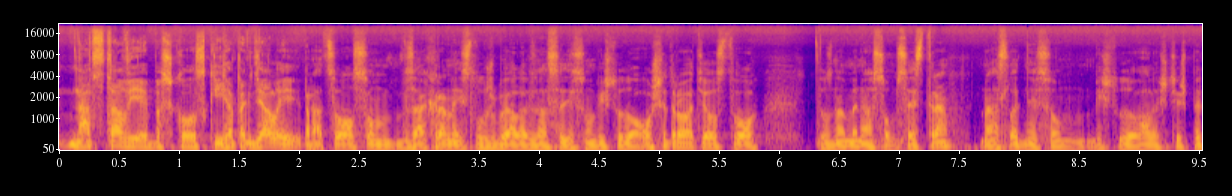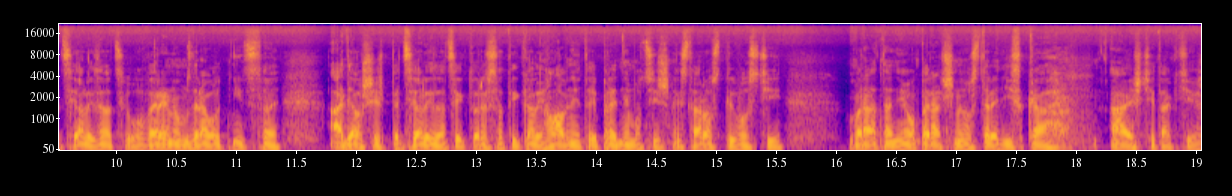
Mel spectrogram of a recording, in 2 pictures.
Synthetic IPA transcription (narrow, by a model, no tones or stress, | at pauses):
nat̪st̪aʋɪɛpʃkɔlskiːɣat̪aɡɟalɛjpɾa̰t͡sɔʋalsɔmvzaːxɾanːɛjsluʒbɛalɛvzaːsaɟɛsɔmʋiʃt̪ud̪ɔʋa̰lˠɔʃɛt̪ɾɔʋacɛʎst̪ʋɔ | t̪ɔznamɛnaːsɔmsɛst̪ɾa | naːslɛd̪ɲɛsɔmʋiʃt̪ud̪ɔʋalɛʃcɛʃpɛt͡sializaːt͡siṵʋɔʋɛɾɛjnɔmzd̪ɾaʋɔt̪ɲiːt͡st̪ʋɛʔa̰ɟalʃɪɛʃpɛt͡sializaːt͡siɪɛk̚t̪ɔɾɛːsat̪iːkaliɦlaʊɲɛt̪ɛjpɾɛd̪ɲɛmɔt͡sɲit͡ʃnɛ̰jst̪aɾɔst̪liʋɔsci | ʋɾaːt̪aɲɪɛɔpɛɾat͡ʃnɛːɦɔst̪ɾɛɟiskaaɛʃcɛt̪akcɪɛʃ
